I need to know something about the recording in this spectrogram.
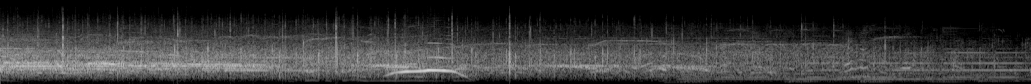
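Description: Concert audience applauding and cheering, with a loud whoop about four seconds in, the applause fading through the second half. Near the end, guitar notes start softly on stage.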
